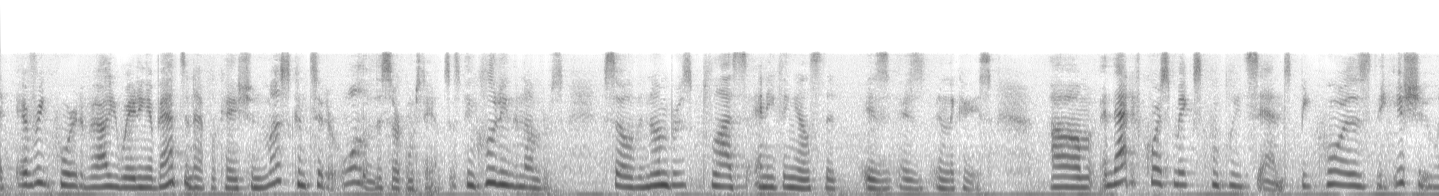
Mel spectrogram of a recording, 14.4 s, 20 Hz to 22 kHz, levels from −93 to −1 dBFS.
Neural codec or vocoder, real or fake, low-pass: codec, 16 kHz, 1 kbps, X-Codec, WavLM features, trained on Multilingual LibriSpeech; fake; 7.2 kHz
